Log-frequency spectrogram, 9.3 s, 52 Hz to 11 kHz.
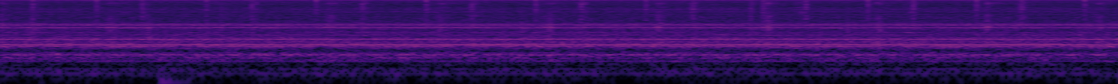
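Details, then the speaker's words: Final facing pass with Wohlhaupter UPA5 head on a Thiel Duplex 158 mill, lawn mower housing around a molten bearing seat: steady hum with even light click about every half second from the radial feeding mechanism; normal facing head feed. "this is the final pass (the clicking noise is caused by the radial feeding mechanism) it cleaned up the face quite nicely"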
